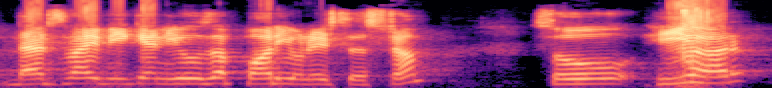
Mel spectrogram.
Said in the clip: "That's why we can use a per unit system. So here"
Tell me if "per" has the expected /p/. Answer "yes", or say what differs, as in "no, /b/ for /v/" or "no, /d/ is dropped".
yes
